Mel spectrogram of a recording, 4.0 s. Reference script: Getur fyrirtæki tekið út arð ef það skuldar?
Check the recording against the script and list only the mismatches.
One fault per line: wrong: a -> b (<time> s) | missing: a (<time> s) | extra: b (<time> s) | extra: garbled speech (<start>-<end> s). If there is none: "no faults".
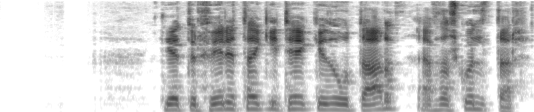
no faults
